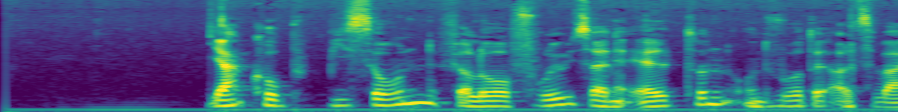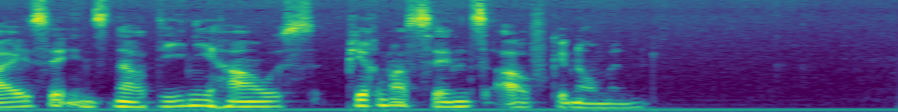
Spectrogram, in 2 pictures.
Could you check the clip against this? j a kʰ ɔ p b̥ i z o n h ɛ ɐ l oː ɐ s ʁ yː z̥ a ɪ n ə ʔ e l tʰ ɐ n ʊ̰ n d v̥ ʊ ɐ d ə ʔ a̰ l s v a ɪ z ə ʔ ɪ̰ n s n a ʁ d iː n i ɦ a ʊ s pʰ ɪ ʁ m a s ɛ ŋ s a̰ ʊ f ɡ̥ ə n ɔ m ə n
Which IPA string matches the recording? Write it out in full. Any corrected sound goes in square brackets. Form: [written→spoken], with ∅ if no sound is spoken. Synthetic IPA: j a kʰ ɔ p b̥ i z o n [h→f] ɛ ɐ l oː ɐ [s→f] ʁ yː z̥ a ɪ n ə ʔ [e→ɛ] l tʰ ɐ n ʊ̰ n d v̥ ʊ ɐ d ə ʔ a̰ l s v a ɪ z ə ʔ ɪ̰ n s n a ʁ d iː n i ɦ a ʊ s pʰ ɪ ʁ m a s ɛ [ŋ→n] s a̰ ʊ f ɡ̥ ə n ɔ m ə n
